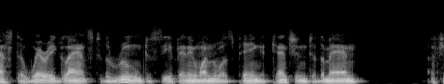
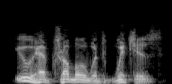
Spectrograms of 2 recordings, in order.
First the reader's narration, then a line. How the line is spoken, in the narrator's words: Stein roared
